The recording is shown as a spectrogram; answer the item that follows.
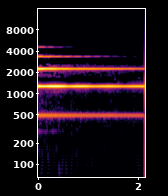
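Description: Boxing-ring bell sound effect: a brass gong bell left ringing after its strikes, several clear tones together fading slowly.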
